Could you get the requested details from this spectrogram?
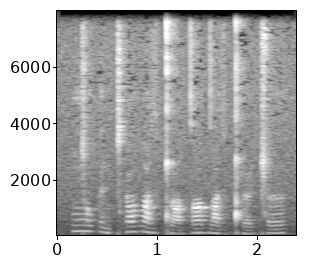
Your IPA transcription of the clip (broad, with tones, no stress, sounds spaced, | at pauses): ŋ͡ǀ o˦ ʔ ə˨ n ǀʰ ø˦ ðˤ ə˧ z ǃ u˨ tˤ œ˦ dˤ y˨ z ǃʰ œ˧ ǁ ə˦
